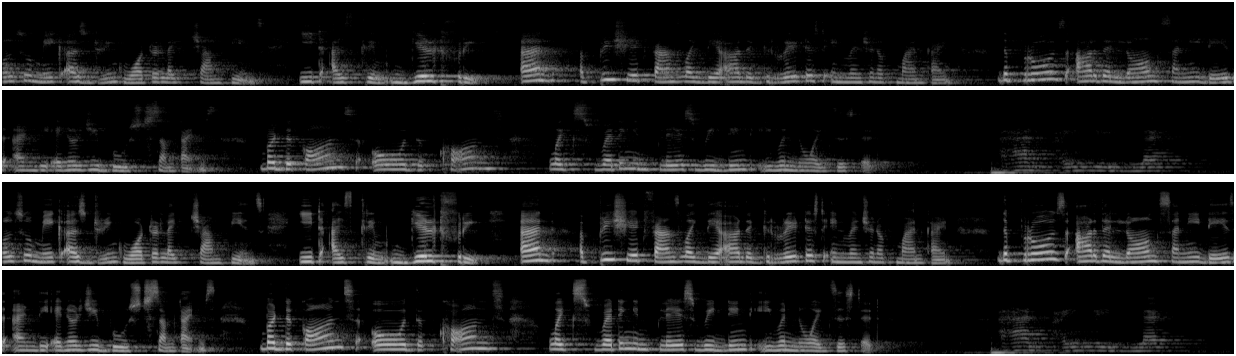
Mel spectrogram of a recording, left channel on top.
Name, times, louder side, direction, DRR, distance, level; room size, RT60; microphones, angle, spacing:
voice 1, 0.0-4.8 5.2-5.5 5.8-9.5 10.0-14.4 14.9-17.5 17.8-21.0, right 5 dB, 80° right, 17 dB, 0.5 m, -29 dB
voice 2, 21.9-23.9, right 1 dB, 45° right, 3 dB, 1.8 m, -46 dB
12.5 x 6.5 x 7.3 m, 1.2 s
head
